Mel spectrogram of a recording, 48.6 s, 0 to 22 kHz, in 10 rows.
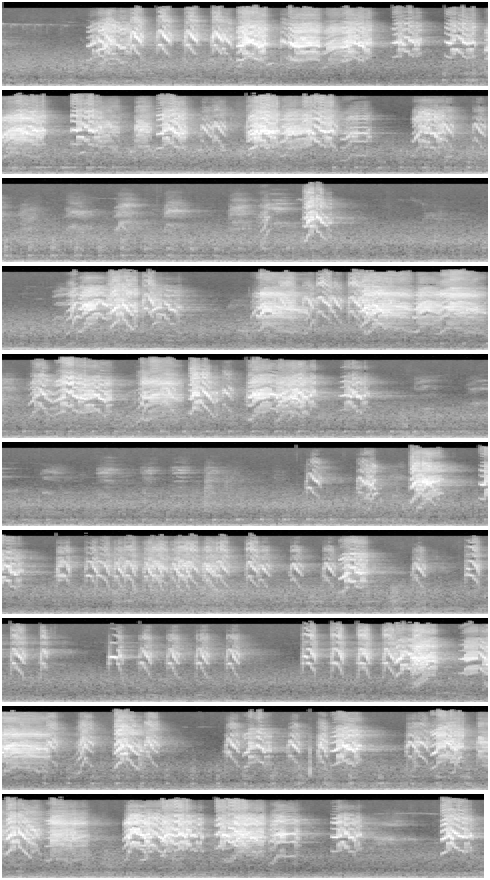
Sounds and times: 0.0s flock of free living, green parrots 48.5s
0.0s traffic noise 48.5s
4.4s construction works 13.7s

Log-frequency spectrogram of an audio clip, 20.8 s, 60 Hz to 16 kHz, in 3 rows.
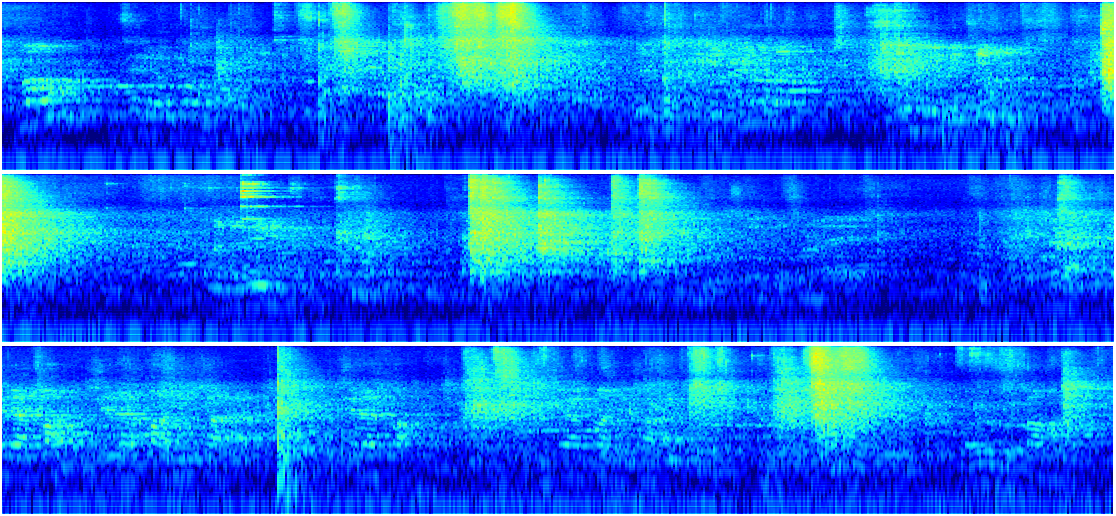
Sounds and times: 0.0s Construction workers are arranged exhibition 20.8s

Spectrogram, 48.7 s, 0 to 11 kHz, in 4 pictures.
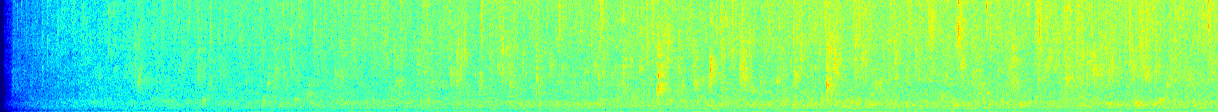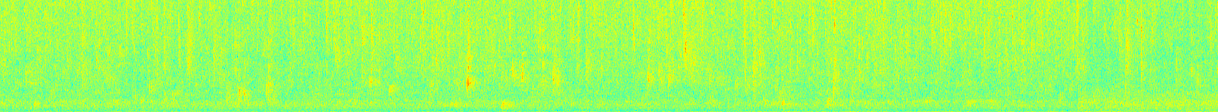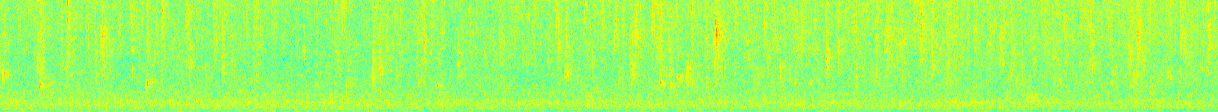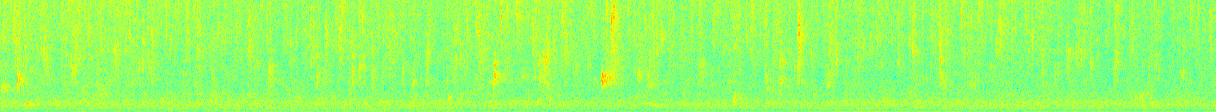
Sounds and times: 0.0s rain 48.7s

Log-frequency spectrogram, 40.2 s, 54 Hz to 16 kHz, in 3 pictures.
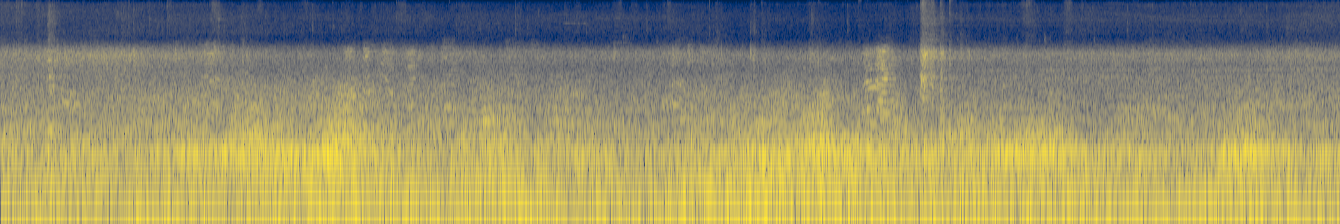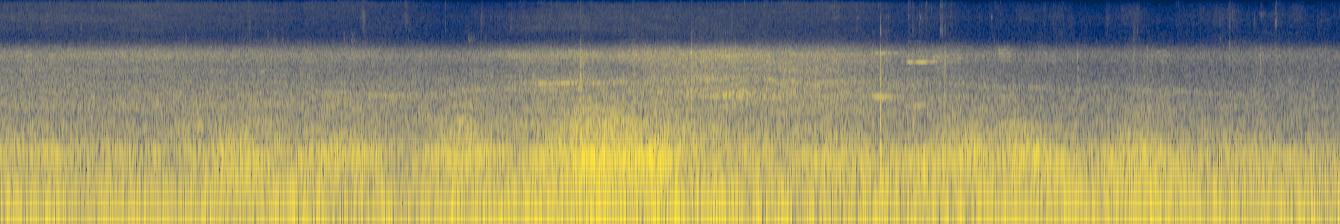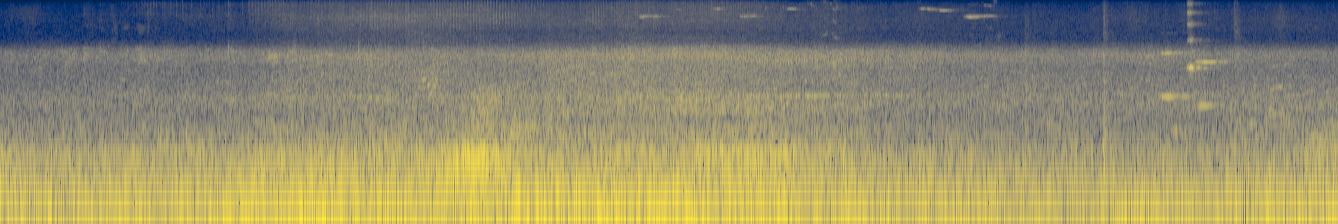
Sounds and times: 8.6s Traffic Sound 40.1s

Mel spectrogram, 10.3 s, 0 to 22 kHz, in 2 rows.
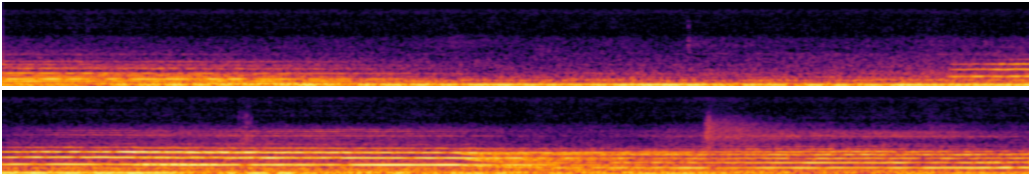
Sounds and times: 0.0s vokalem ausstellungseröffnungskonzert 3.2s
3.8s vokalem ausstellungseröffnungskonzert 10.2s

